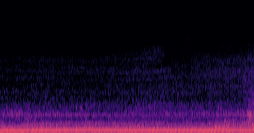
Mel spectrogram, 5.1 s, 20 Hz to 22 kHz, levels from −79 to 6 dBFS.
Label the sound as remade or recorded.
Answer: remade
